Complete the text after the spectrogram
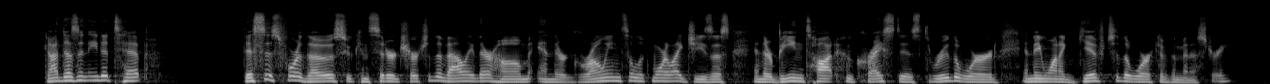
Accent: American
